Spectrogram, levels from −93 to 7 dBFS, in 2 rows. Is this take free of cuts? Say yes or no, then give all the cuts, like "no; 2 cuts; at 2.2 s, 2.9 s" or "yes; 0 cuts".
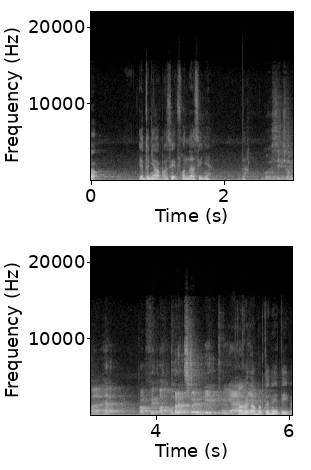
yes; 0 cuts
